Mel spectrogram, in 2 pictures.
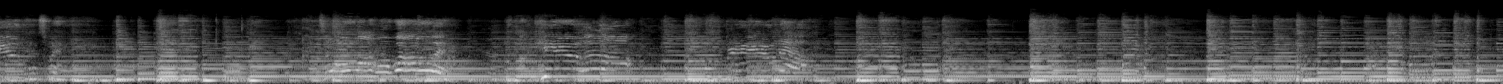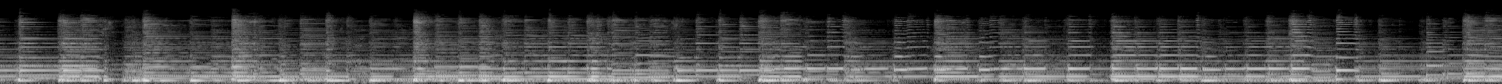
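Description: Acoustic guitar strummed steadily through a small PA in a live original song, with a man singing for the first several seconds and the guitar carrying on alone after that.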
